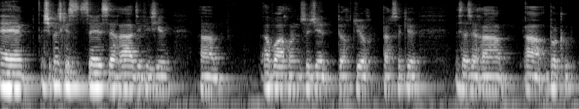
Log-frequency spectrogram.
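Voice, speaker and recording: Speaking with a Spanish-speaking accent, a man talks very slowly in a flat monotone at a medium pitch, with long, frequent pauses and audible room echo. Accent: Spanish-speaking learner's French. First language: Spanish (speaking French). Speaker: English teacher and language learner. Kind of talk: language-learning vlog. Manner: halting, many hesitations.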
